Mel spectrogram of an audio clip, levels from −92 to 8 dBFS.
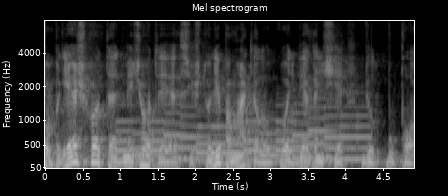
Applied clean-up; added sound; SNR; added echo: none; Piano; 7 dB; reverberation time 0.7 s.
